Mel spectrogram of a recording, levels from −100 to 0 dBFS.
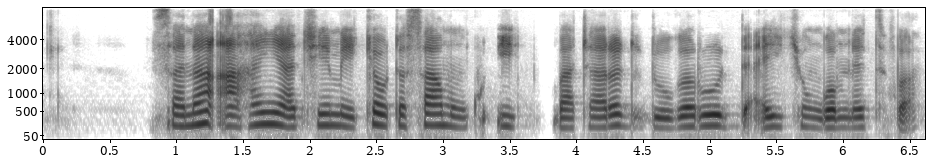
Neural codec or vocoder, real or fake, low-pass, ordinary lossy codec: codec, 16 kHz, 8 kbps, FunCodec, trained on LibriTTS, 25 frames a second; fake; none; none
